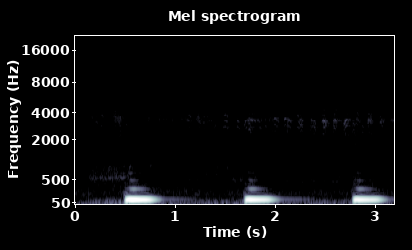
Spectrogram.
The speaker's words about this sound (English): It's an adorable flightless parrot that lives on isolated islands off the coast of New Zealand. Yes, we are listening to the sound of the kakapo.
